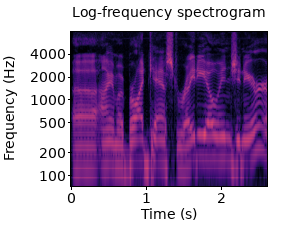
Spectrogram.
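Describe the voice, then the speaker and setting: The speech moves at a moderate pace with ordinary pitch variation, on a very clean recording with a silent background. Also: man. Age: 60s. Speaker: flight sim streamer. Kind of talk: livestream panel discussion. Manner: halting, many fillers.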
